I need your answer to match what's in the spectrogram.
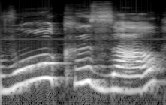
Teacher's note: дзвінкий вплинув на глухий к і к отзвінчився тобто фонетичній транскрипції ми пишемо до глухого к дзвінку для нього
